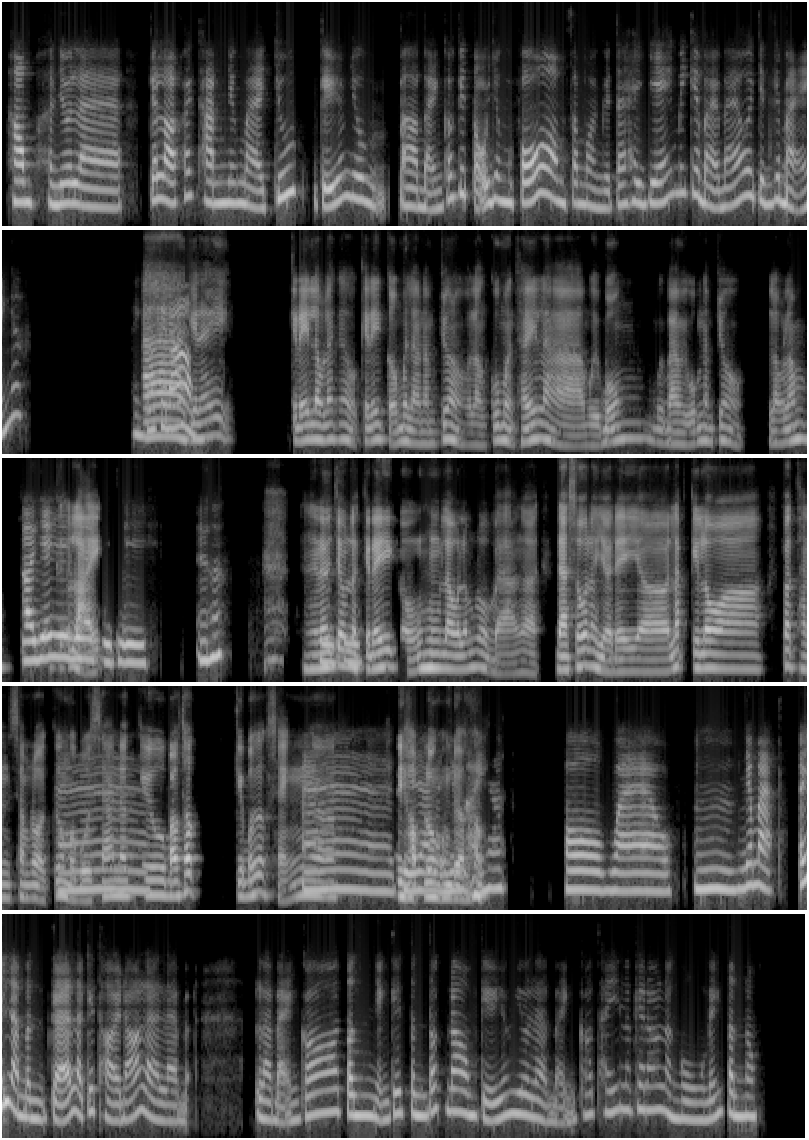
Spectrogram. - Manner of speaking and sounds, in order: tapping; inhale; other background noise; laughing while speaking: "cũng"
- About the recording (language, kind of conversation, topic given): Vietnamese, unstructured, Bạn có tin tưởng các nguồn tin tức không, và vì sao?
